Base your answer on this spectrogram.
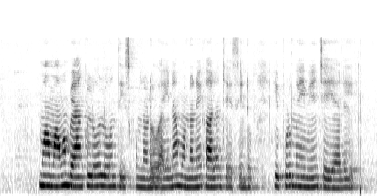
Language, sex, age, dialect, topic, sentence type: Telugu, male, 25-30, Telangana, banking, question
